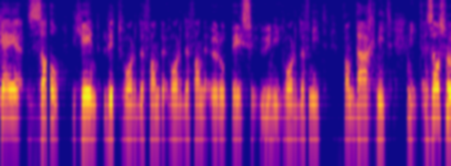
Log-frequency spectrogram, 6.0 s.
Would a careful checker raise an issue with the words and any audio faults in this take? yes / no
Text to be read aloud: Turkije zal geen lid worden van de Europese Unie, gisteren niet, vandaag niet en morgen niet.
yes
